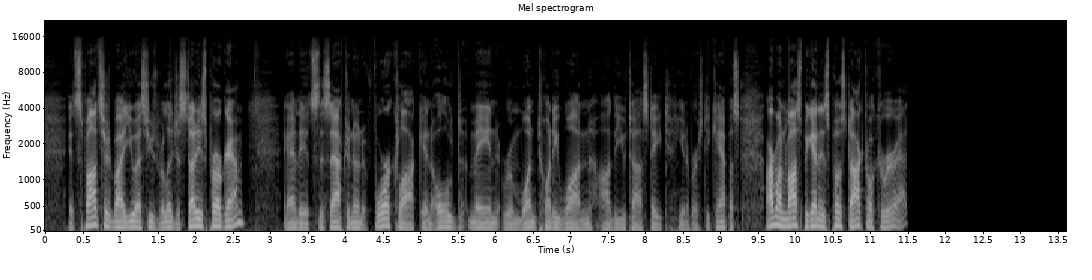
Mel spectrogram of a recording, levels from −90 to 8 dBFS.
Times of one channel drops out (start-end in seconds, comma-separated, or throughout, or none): none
